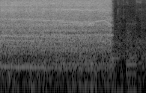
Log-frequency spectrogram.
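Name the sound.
power drill drilling holes in plywood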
